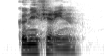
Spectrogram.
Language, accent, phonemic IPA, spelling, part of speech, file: French, France, /kɔ.ni.fe.ʁin/, coniférine, noun, LL-Q150 (fra)-coniférine.wav
- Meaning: coniferin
